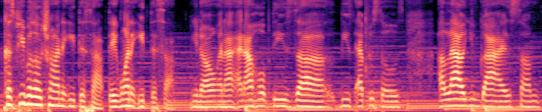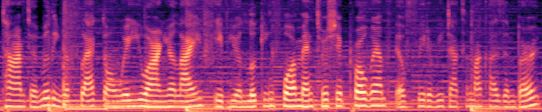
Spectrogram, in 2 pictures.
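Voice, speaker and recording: Low-voiced woman host over music. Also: steady tone, a little fast. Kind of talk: faith-based talk show chat.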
